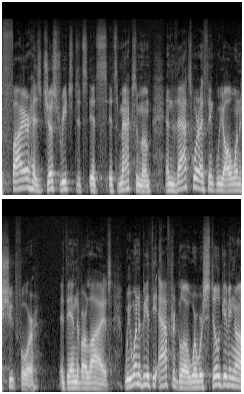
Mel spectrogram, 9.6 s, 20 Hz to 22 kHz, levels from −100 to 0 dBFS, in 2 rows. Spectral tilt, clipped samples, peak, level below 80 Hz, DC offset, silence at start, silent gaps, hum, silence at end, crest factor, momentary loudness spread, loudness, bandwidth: -6.5 dB/octave; under 0.1%; -6 dBFS; -66 dBFS; under 0.1%; 0 s; none; none; 0 s; 14 dB; 7 LU; -22 LUFS; 12.5 kHz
